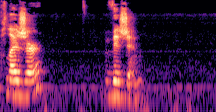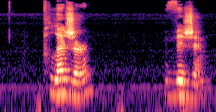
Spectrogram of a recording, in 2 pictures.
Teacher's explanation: Our next sound is this zh sound. Remember, it's not exactly a smooth sh sound, and it's not exactly a z sound. It's somewhere in between.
